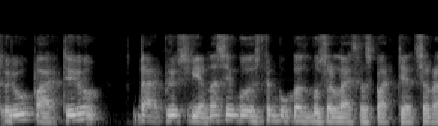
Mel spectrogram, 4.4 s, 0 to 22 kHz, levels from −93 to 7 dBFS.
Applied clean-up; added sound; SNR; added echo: neural mask model DeepFilterNet 3.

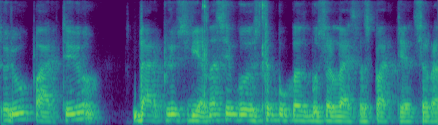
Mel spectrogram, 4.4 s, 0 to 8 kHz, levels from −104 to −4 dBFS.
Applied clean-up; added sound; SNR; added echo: neural mask model Resemble Enhance denoiser.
